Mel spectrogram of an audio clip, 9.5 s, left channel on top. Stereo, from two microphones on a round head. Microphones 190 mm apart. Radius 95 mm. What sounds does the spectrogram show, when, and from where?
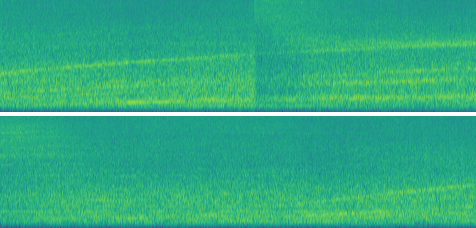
Only background noise.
